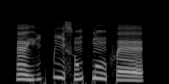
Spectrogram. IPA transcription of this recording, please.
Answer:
ɛ̃˨ j i˨˦ k͡p i˦˨ s ũ˨˦ k͡p ũ˦˨ f ɛ˨

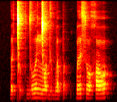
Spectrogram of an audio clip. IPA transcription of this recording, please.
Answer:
ə ǀ ə kʷ d o ə̯ ŋ͡ǀ ɔ d ə b ɐ p | k͡p ə s o χ ɔ

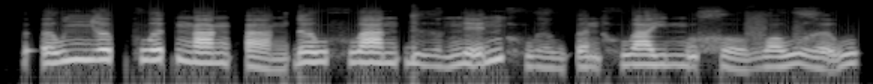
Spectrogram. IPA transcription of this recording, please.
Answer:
ʔ ə˨˦ w ɲ əː˦˥ p̚ h w ə˦˥ t̚ ŋ a˧ ŋ ʔ a˧˩ ŋ ɗ ə˧ w h w a˧ n ɗ ɨ̤˨˩ ə̯ ŋ ḛ˧˥ ŋ h w ə̤˨˩ w ʔ ə̰˧˨ n h w a˧ j m ṵ˧˨ x o˧˩ v ɔ˨˦ w ɣ ə̰˧˥ w

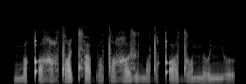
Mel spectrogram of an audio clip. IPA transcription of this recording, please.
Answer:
m ɯ qʼ ɯ ʁ i ʁ tˤ ɤ cʰ a b e tˤ e ʁ ɤ z u n ɔ dˤ ɤ qʼ o d ɔ n ɤ ɲ ɤ

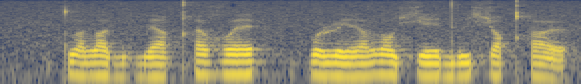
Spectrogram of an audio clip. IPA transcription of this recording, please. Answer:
tʷ e lˠ e b o b ɛ qʰ e ʁʷ ɛ | p o ɭ e lˠ o ɕ e d ɨ ɕ o qʰ œ

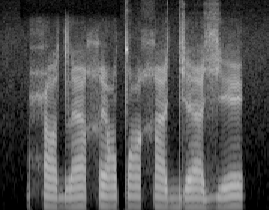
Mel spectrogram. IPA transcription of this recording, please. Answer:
ħ ɒ d l æ χ i tˤ æ χ æ dʲ æ zʲ e

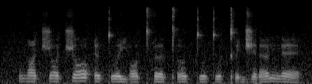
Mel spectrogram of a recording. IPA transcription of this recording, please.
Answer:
ðˤ ɤ t͡ʃ ɔ t͡ʃ ɔ ʔ ɛ tʷ ə j ɔ tʰ ə tʼ ɤ tʷ ə tʷ ɛ kʼ ə d͡ʒ ə ɾ ɜ ŋ ɛ

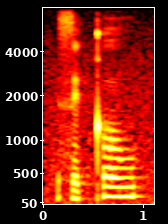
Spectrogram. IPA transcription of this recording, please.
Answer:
s ɪ˨ k̚ t̪ʰ o˥ w

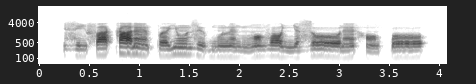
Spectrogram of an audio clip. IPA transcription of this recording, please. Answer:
z i˨ f a˧ k a˦ ɾ ɛ̃˧ p ə˨˦ j ũ˧ z ɨ˨ b ũ˨ l ɛ̃˨ n ŋ ɔ̃˦ v ɔ˦˨ ɲ ə˧ z oː˦˨ ɾ ɛ̃˦ h ɔ̃˨ k͡p oː˦

